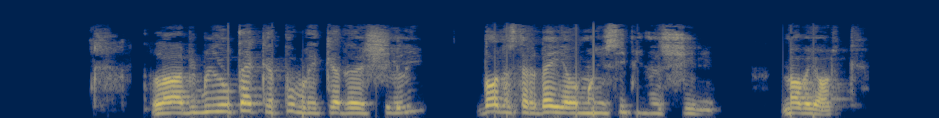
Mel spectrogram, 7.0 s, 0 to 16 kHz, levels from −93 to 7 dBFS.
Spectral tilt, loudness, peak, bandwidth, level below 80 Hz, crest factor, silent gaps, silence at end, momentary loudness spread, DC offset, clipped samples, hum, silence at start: -6 dB/octave; -18 LUFS; -2 dBFS; 7.6 kHz; -54 dBFS; 18 dB; 1.00-1.07 s, 3.20-3.57 s, 5.41-5.63 s, 5.77-5.85 s; 0.75 s; 20 LU; under 0.1%; under 0.1%; none; 0.7 s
